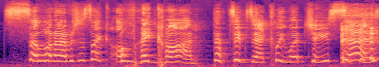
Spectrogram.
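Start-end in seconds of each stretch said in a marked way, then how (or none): 1.2-3.8 loud, higher fangirl squeal-talk; a reader telling friends how she freaked out; giddy excitement. Retold or imitated. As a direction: gush about the book. Excitedly retelling reading reaction.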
